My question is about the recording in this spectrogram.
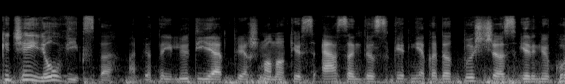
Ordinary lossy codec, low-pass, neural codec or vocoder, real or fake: MP3, 96 kbps; 9.9 kHz; codec, 16 kHz in and 24 kHz out, 1.1 kbps, FireRedTTS-2 codec; fake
